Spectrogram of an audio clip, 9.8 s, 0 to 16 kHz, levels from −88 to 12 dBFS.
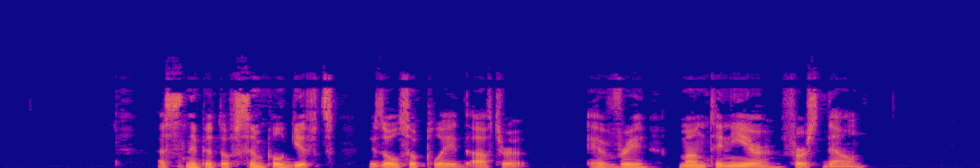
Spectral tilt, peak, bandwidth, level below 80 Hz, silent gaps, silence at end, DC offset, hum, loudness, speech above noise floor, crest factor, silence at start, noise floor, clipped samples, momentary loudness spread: -5 dB/octave; -2 dBFS; 9.4 kHz; -64 dBFS; none; 1.15 s; under 0.1%; none; -19 LUFS; 65 dB; 18 dB; 1.6 s; -84 dBFS; under 0.1%; 11 LU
